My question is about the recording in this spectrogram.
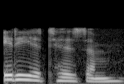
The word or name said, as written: idiotism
